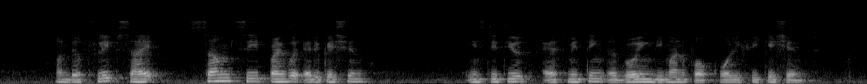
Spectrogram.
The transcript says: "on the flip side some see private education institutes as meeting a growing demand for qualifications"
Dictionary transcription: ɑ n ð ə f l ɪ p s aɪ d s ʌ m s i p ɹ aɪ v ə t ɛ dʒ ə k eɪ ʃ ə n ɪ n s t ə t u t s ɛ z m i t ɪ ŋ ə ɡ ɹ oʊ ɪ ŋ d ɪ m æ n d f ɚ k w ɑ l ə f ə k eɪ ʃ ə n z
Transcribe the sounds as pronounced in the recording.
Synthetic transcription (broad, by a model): ɑ n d ə f l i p s aɪ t s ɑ m s i p ɹ aɪ v ə t ɛ dʒ ə k eɪ ʃ ə n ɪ n s t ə t u t s ɛ s m i t ɪ ŋ ə ɡ ɹ oʊ ɪ ŋ d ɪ m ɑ n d f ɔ k w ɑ l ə f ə k eɪ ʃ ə n s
